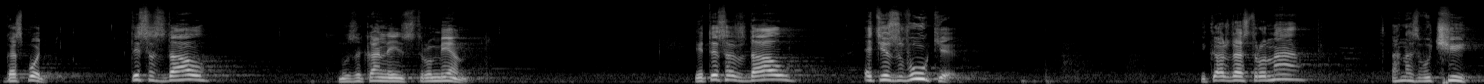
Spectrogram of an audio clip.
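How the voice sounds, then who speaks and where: A man preaching a sermon to his congregation, earnest and full of pauses. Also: high-pitched. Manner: slow, earnest, with long pauses. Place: church hall. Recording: long reverb of a church hall.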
